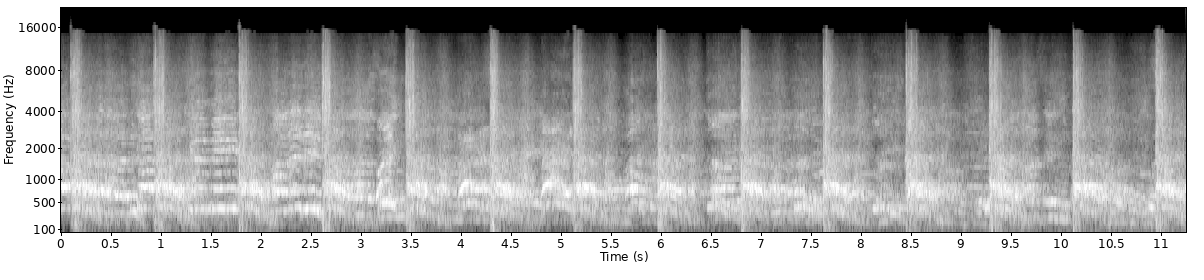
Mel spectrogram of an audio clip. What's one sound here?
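Many men beat their chests in a steady rhythm of loud slaps.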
